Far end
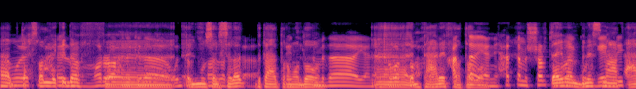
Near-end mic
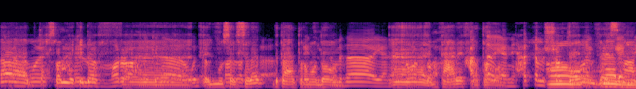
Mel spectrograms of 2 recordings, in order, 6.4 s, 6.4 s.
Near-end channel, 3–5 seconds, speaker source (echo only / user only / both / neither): echo only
